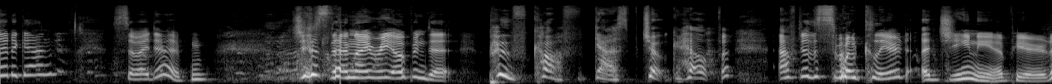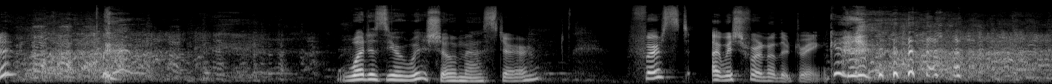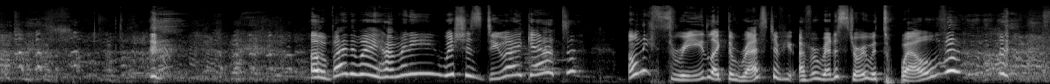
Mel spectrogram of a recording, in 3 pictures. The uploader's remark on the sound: Recorded live at Yuk Yuk's in Ottawa.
